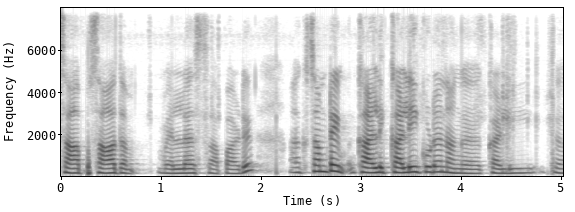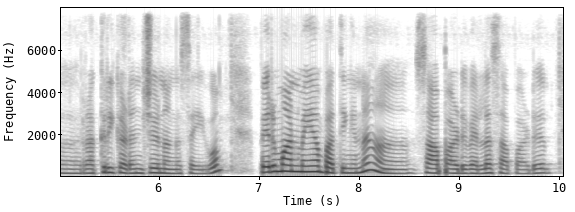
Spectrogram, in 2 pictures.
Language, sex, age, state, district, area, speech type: Tamil, female, 18-30, Tamil Nadu, Coimbatore, rural, spontaneous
